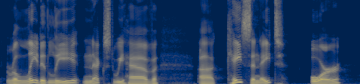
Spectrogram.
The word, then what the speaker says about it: caseinate: casein and then relatedly next we have a casinate or casinate you could emphasize the c which doesn't see i would much rather say caseinate uh so it is the word casein with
